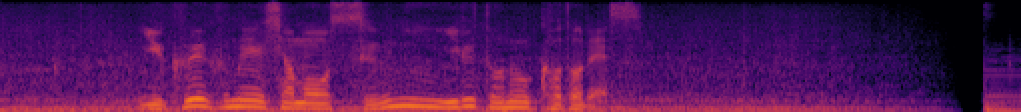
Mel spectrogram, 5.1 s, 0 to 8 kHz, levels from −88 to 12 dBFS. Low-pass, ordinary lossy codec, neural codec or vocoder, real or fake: 7.2 kHz; none; codec, 16 kHz, 6 kbps, DAC; fake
